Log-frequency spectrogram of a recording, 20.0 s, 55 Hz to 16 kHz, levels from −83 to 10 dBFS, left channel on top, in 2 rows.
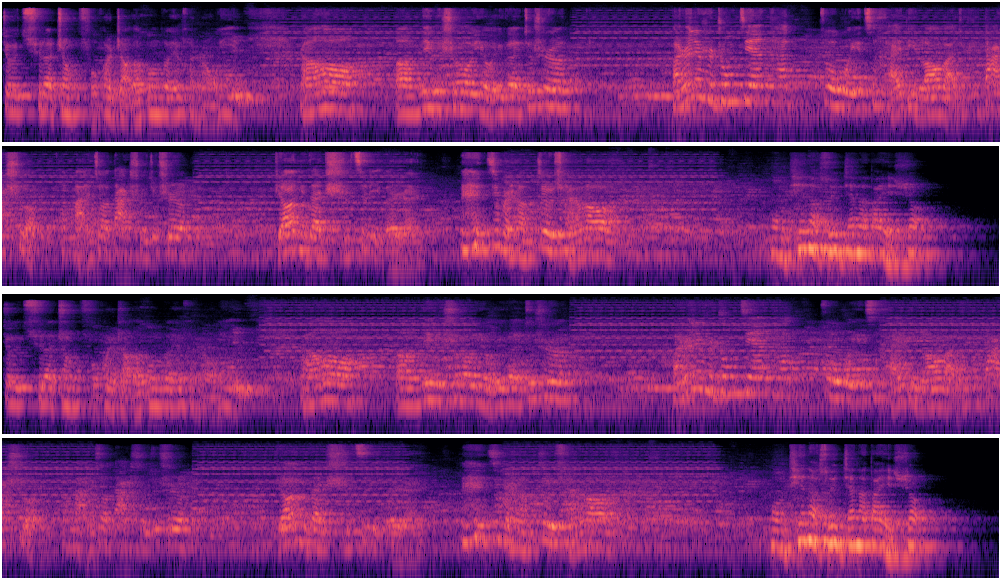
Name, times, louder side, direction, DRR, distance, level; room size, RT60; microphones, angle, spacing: voice 1, 0.0-5.7 6.7-7.9 8.2-11.9 12.7-14.2 14.6-16.2, left 3 dB, 75° left, 4 dB, 0.4 m, -23 dB
sound 1, 0.9-18.3, left 1 dB, 20° left, 0.9 m, -33 dB
sound 2, 2.6-4.8 5.7-7.9 8.8-11.0 11.9-14.1 15.0-17.2, right 1 dB, 80° right, 1.4 m, -36 dB
voice 2, 17.7-19.1, right 1 dB, 30° right, 4 dB, 0.3 m, -18 dB
5.5 x 2.3 x 2.2 m, 1.1 s
head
